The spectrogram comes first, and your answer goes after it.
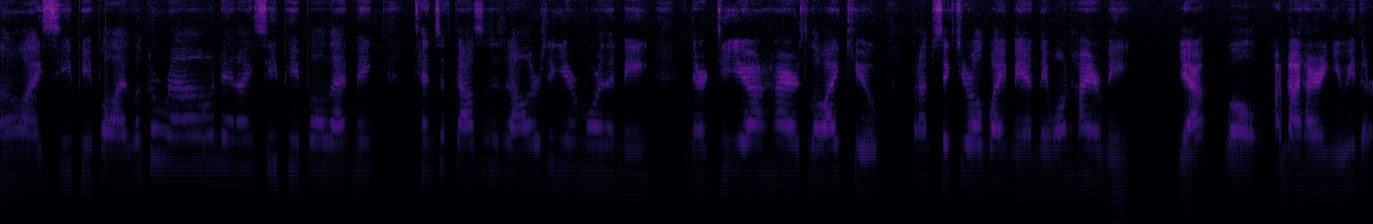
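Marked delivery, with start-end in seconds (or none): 0.0-11.3 taunting, mocking put-on girl voice. Mocking someone's complaint about not getting hired: mocking girl voice imitating Larry. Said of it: "This is your girl voice".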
